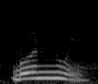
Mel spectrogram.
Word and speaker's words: bonne nuit: Tulisannya bonne nuit, tapi kalian bacanya bonne nuit.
